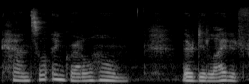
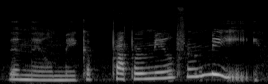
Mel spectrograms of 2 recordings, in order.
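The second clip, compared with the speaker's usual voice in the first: higher, put-on witch voice; 5 semitones higher than usual. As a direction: voice the wicked witch. Parent voicing witch in story.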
